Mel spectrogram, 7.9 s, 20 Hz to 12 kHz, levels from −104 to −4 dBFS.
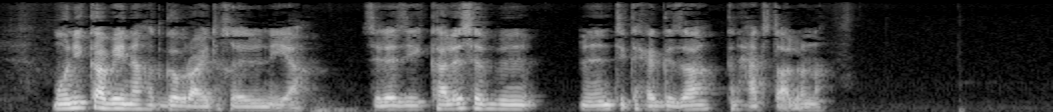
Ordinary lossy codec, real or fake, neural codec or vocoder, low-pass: MP3, 96 kbps; real; none; 10.8 kHz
